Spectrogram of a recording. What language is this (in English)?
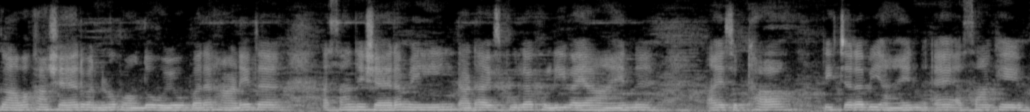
Sindhi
